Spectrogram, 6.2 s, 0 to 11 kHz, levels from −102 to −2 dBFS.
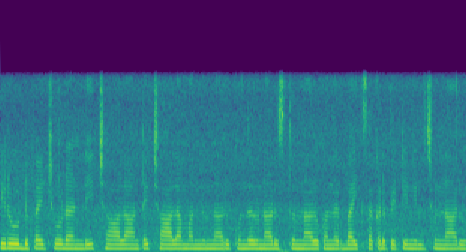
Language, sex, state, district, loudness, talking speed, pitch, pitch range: Telugu, female, Andhra Pradesh, Guntur, -21 LUFS, 155 wpm, 180 Hz, 175-185 Hz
